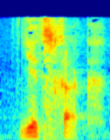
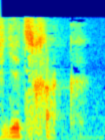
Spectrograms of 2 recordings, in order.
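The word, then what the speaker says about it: Yitzchak (יצחק): Dat is de Hebreeuwse uitspraak die bij ons een beetje verbasterd is tot Isaac of Isaak. Maar de Hebreeuwse werkwoordsvorm is Yitzchak.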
